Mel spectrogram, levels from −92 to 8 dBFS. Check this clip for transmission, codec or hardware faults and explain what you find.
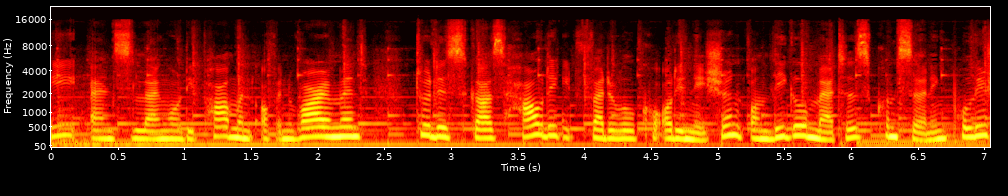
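Two transmission faults appear, both in the second half.

At 3.83 to 3.85 s, a skip ahead: about a second of audio was dropped on the way or discarded by an overflowing jitter buffer, so playback jumps forward with no gap.

From 3.93 to 7.02 s, a jitter buffer speed-up: the overfull buffer trimmed pitch-period slices repeatedly, shedding roughly a third of a second. The sound runs about 109% speed at unchanged pitch and feels hurried.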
